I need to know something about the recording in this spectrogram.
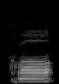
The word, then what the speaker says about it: خ: ha ain ha ain ha Then, ghain kha. These both letters kha These both letters pronounce from the upper part of the throat, which is near to the mouth.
